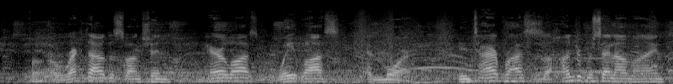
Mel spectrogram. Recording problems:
murmuring crowd; loud; throughout; 6 dB below the speech

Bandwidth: 14.5 kHz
